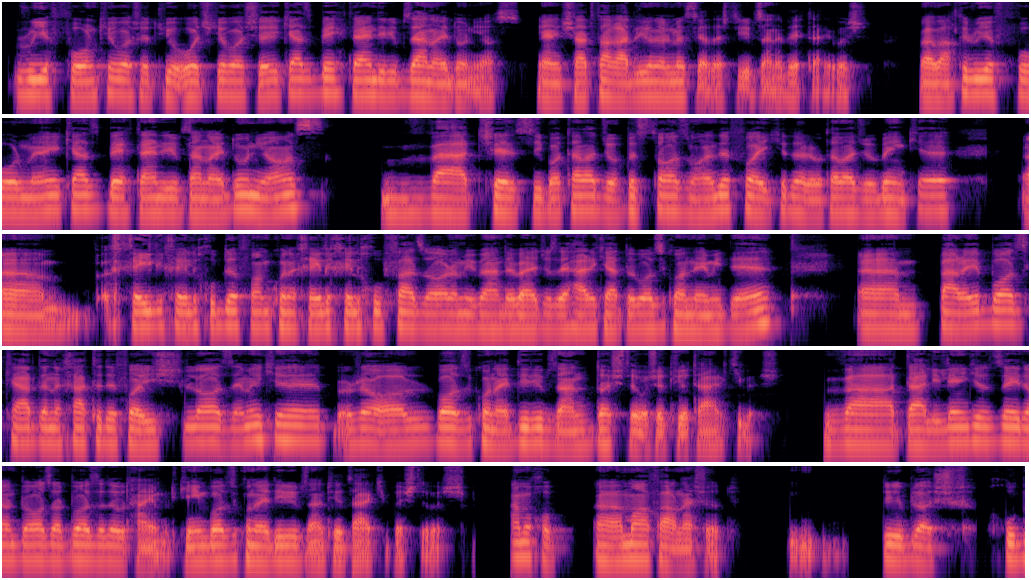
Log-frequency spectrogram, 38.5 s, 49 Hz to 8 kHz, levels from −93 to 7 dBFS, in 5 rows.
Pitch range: 105-120 Hz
